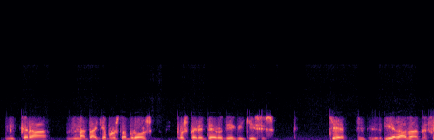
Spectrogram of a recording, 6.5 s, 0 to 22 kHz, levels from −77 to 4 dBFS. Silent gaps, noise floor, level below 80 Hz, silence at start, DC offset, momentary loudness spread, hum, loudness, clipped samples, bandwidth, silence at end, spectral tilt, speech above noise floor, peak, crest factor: none; -57 dBFS; -70 dBFS; 0.1 s; under 0.1%; 11 LU; none; -18 LUFS; under 0.1%; 6.6 kHz; 0 s; -6.5 dB/octave; 39 dB; -2 dBFS; 18 dB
